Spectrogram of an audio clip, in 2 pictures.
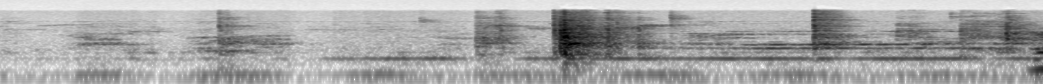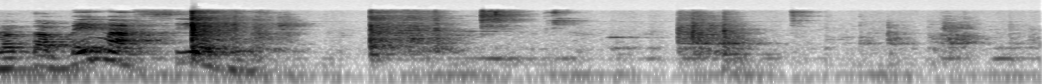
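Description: A metal pan clatters as food is handled in it.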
